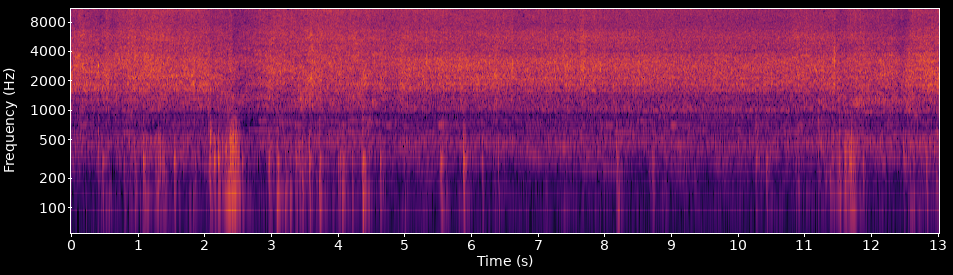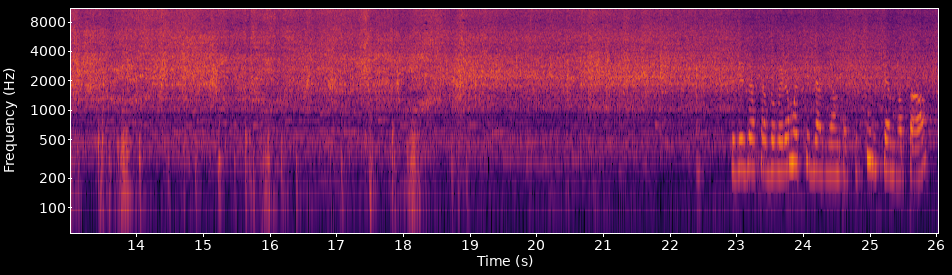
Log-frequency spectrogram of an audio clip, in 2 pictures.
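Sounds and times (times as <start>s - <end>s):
meat and onions sizzling: 0.0s - 26.0s
wooden spatula scraping and knocking: 0.4s - 4.8s, 10.4s - 19.1s.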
